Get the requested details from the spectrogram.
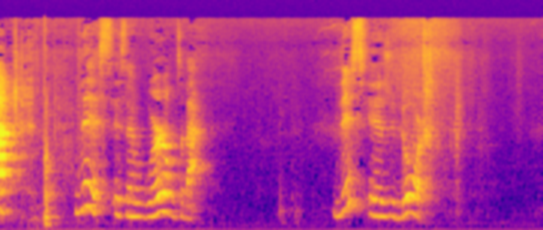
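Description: A young girl speaks calmly, close by.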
